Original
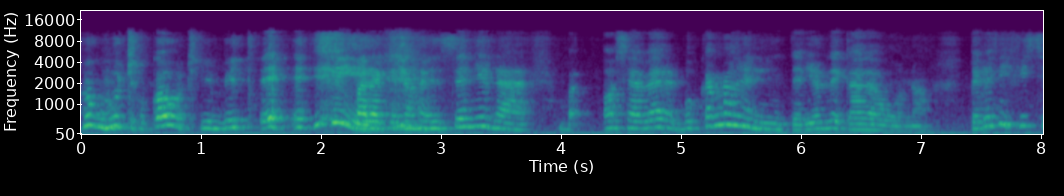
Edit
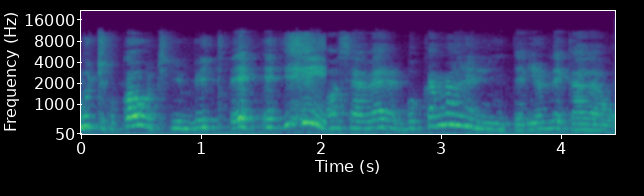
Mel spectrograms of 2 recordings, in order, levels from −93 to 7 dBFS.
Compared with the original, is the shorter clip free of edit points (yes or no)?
no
